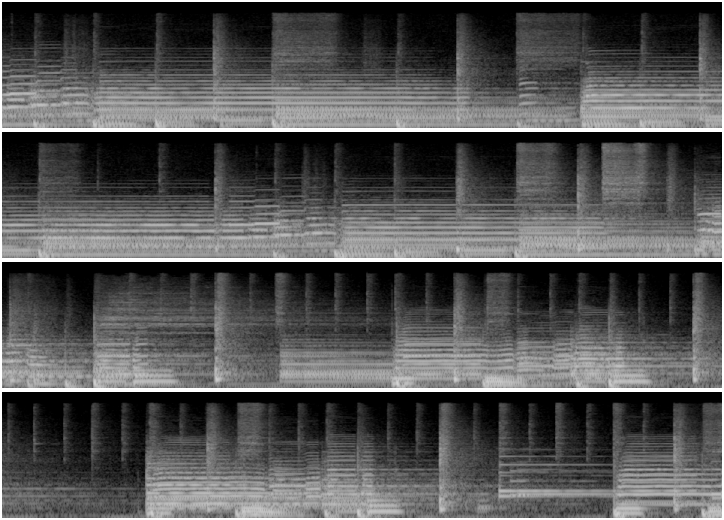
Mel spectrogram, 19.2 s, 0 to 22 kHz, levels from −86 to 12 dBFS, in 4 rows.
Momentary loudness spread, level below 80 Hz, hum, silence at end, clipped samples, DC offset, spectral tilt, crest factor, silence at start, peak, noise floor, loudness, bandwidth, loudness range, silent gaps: 8 LU; -28 dBFS; none; 0 s; under 0.1%; under 0.1%; -6.5 dB/octave; 16 dB; 0 s; 0 dBFS; -41 dBFS; -16 LUFS; 16.5 kHz; 2 LU; none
